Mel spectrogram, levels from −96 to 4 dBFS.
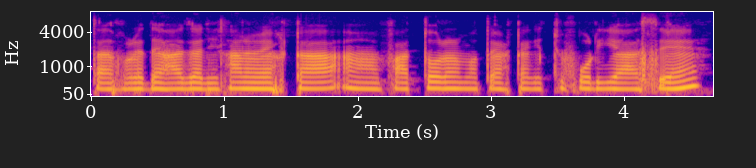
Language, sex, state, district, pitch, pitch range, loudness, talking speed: Bengali, female, Assam, Hailakandi, 180 Hz, 175-185 Hz, -16 LUFS, 155 wpm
